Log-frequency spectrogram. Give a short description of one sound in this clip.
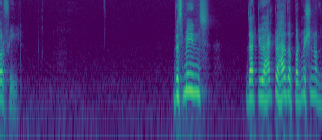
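An elderly man speaks calmly into a clip-on microphone, with pauses.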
